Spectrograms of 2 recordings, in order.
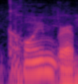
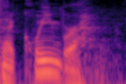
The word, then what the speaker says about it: Coimbra: I keep saying Coimbra, but that's a very English way of pronouncing it, isn't it? Even though I'm not English. I think it's Coimbra. That's the way to pronounce it.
